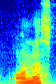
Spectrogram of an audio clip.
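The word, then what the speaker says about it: honest: কি বহিব এন বহিব কোন একটা শব্দ জানি কয় অনেস্ট অনেস্ট শব্দটার প্রথম লেটার কি আছে এইচ আছে কিন্তু এটু উচ্চারণ করাতে আমার এইচ এর উচ্চারণ ইয়াত হওয়া নাই অনেস্ট সে কারণে ইয়ার আগত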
